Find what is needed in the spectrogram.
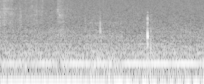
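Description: Quiet room tone with a steady low hum, and two faint light ticks about a second in and half a second later as the small plastic cat-shaped humidifier top is handled.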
